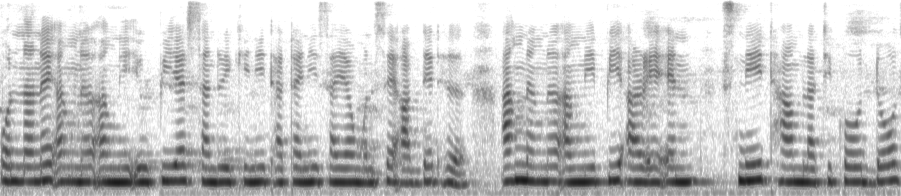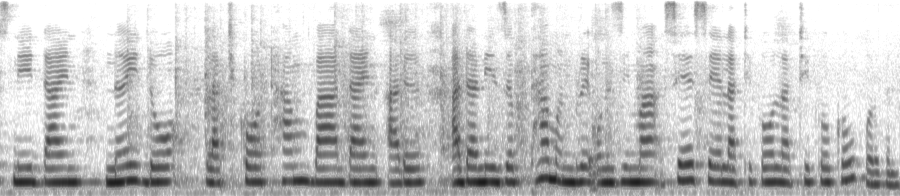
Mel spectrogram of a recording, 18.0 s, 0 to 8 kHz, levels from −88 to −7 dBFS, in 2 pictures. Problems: none marked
